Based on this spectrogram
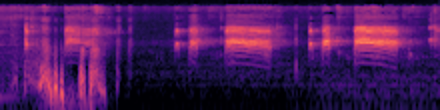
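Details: Captive male long-tailed finch, also called shafttail finch, housed in a flight and making its crow-like courtship sound: harsh, buzzy, harmonic-rich caws. Two longer drawn-out caws near the end follow low thumping noises at the start.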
